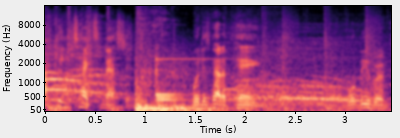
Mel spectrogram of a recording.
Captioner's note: phone pings; audience groans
